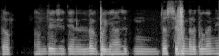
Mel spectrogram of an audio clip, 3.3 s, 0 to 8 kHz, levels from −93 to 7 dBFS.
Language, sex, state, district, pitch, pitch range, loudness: Hindi, male, Rajasthan, Bikaner, 130 Hz, 125-135 Hz, -22 LUFS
